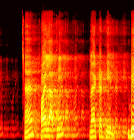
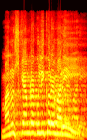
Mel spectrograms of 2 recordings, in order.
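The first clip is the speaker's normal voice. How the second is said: high, loud, drawn-out preacher's cry; impassioned outcry; 5 semitones higher, 5 dB louder than usual. Real, not acted. Preacher reproaching the congregation for shooting people, impassioned cry. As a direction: cry it out slowly in indignant reproach.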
